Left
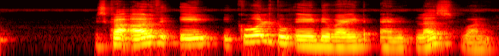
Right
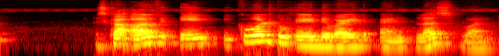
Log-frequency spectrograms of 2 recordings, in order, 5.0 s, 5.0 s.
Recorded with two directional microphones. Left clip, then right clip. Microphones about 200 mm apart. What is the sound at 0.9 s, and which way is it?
Speech, 45° left (ahead or behind).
